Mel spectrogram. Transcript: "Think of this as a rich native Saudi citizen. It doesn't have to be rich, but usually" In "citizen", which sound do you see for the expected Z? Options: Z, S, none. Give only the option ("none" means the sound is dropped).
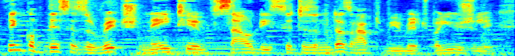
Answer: Z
